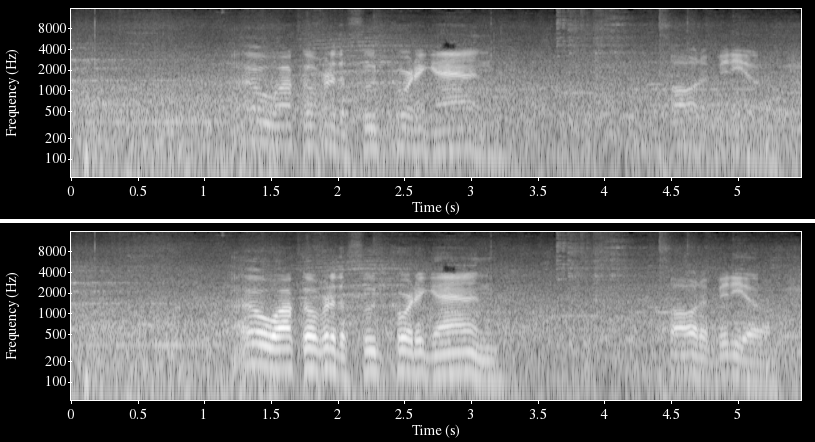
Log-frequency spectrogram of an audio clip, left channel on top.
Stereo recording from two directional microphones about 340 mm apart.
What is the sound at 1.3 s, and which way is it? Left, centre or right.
Speech, centre.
